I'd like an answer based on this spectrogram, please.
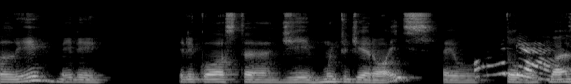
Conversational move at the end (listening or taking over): listening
